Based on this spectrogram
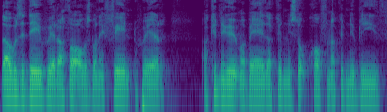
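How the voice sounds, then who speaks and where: A man speaks at a medium pitch with a Scottish accent, his tone dark and mellow. His intonation stays monotone and flat at a very fast pace. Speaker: podcast host. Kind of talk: casual interview.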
